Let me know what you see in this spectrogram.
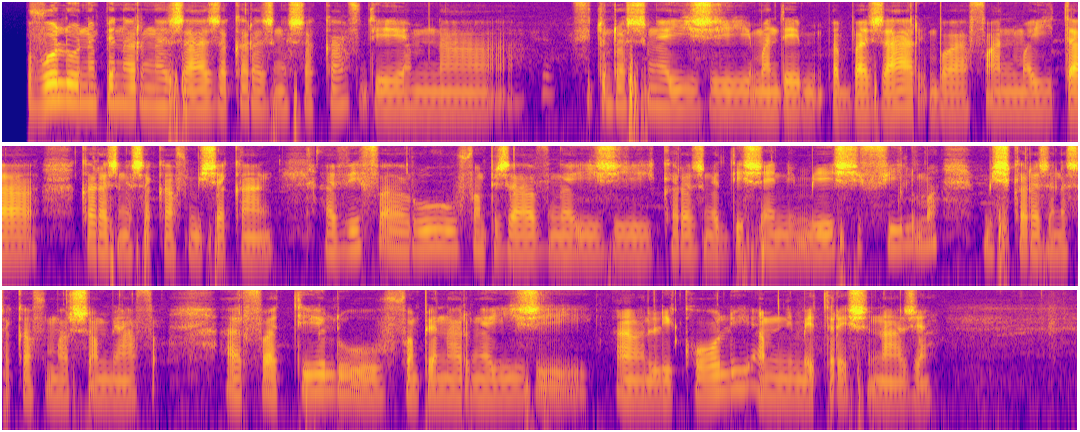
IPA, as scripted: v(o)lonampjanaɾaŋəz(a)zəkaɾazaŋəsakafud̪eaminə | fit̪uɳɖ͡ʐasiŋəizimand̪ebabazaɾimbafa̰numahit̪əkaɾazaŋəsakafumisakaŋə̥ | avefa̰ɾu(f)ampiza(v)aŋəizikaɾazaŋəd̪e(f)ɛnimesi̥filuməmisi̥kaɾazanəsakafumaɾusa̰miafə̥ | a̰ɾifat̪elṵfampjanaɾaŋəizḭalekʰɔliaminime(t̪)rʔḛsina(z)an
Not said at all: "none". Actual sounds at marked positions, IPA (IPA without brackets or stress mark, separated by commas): o, a, f, v, s, t̪, z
